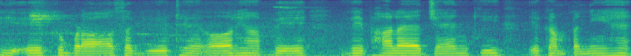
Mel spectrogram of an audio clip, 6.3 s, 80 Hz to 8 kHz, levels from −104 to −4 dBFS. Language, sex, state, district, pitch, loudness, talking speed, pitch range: Hindi, male, Punjab, Fazilka, 125 Hz, -19 LUFS, 140 wpm, 120-125 Hz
